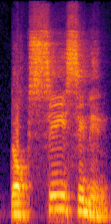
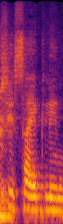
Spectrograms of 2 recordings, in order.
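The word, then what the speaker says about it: doxycycline: Doxyilin. Tama ba ang pronouncing? Doxyclin daw po.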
